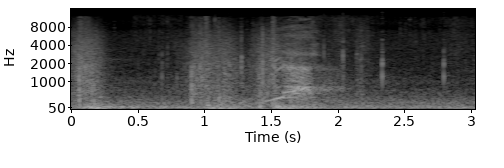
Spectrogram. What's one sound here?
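A wooden door swings open with a creak.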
